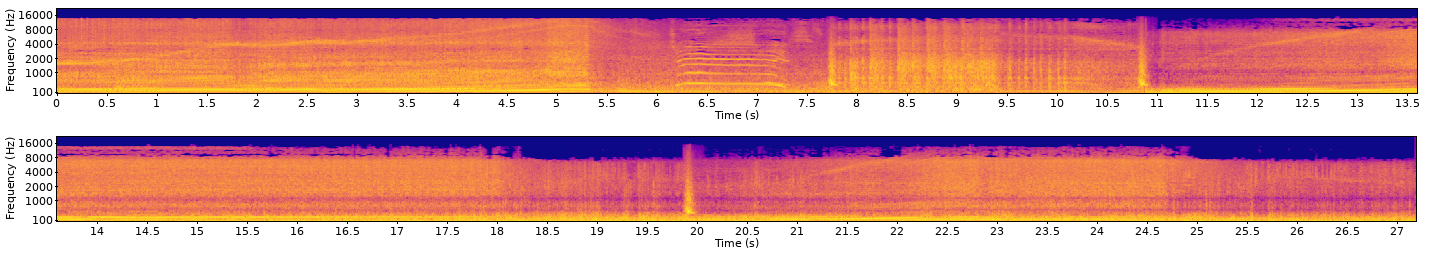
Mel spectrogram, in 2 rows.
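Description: Big-turbo LSX V8 in a 1952 Willys Jeep accelerating hard through the gears, its pitch climbing and then dropping at each upshift, with a high whistle rising over the engine as it pulls. There are two separate runs, the second starting about eleven seconds in.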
